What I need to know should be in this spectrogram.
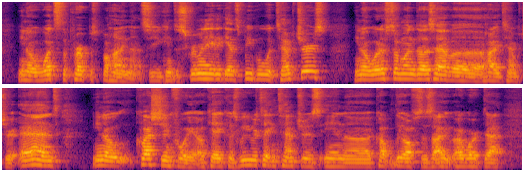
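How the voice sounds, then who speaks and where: The delivery is animated and very fast, with ordinary pitch variation. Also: man. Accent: New York. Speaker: vlogger. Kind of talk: rant.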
